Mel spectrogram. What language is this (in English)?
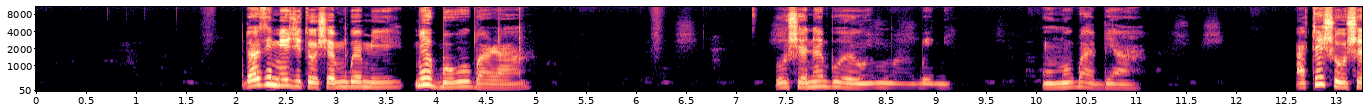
Isekiri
